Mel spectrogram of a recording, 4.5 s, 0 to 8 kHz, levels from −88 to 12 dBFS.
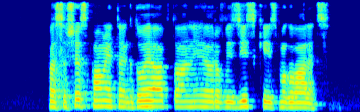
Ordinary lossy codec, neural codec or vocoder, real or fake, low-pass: none; none; real; 7.2 kHz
